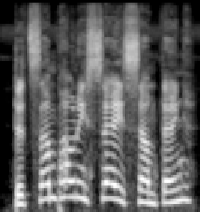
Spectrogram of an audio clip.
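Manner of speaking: high, curious character voice; voiced young Alicorn wondering aloud; puzzled heroine. A narrator's reading. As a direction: ask the empty room, puzzled.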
